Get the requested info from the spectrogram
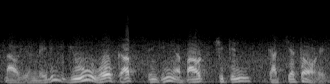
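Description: An actor playing an excitable, kindly butcher who fusses like a judge and matchmaker in a classic radio drama. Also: male voice, mid-range voice, fairly quick, close to an everyday voice. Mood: fussy refereeing. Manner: animated, fussy, mock-judicial. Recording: muffled noisy vintage radio recording.

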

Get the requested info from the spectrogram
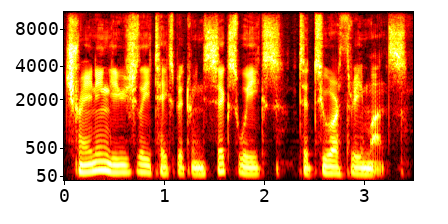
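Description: A man reading scripted documentary narration as a storyteller, in a measured manner. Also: low voice, dry recording. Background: soft background music.

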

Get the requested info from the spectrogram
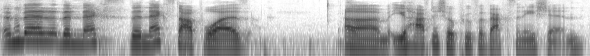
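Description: A young woman from California with a Californian accent, telling stories in a casual, animated podcast chat full of "like". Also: sits low, a little slow. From Southern California. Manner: animated storyteller, lots of "like", laughing. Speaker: podcast co-host.

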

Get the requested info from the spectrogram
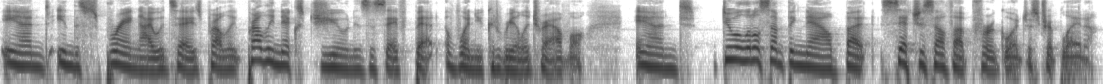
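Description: A woman's voice: on the low side, moderate pace, dry recording. A woman co-hosting a chat show, giving enthusiastic, emphatic advice.

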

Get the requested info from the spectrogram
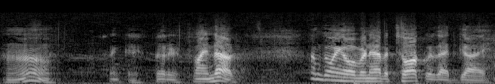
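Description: An actor playing a wisecracking, easygoing young husband in 1940s radio mystery-comedy style, with a breezy, joking delivery on a noisy vintage broadcast recording. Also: male voice, mid-range voice, sing-song, normal speed, pushed and bright. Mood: indignant, wry.

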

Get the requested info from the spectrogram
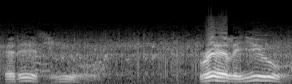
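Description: A man playing a young husband come home, tender and hushed, in 1940s radio acting. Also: fairly high pitch, expressive, slow pace. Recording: noisy, muffled 1940s radio broadcast.

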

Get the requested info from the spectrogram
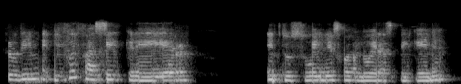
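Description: A woman's voice: mid-range voice, a little slow. Effusive woman podcast host, lo-fi. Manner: warm, effusive, emphatic praise. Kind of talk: podcast interview, scripted intro.

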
